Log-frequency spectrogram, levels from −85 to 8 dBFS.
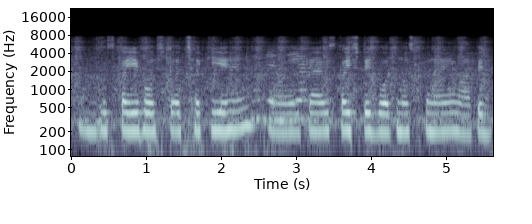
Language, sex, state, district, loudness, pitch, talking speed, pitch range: Hindi, female, Maharashtra, Gondia, -16 LUFS, 205 Hz, 180 wpm, 200-210 Hz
